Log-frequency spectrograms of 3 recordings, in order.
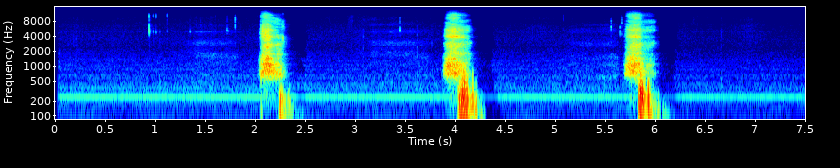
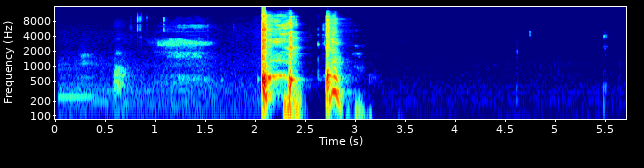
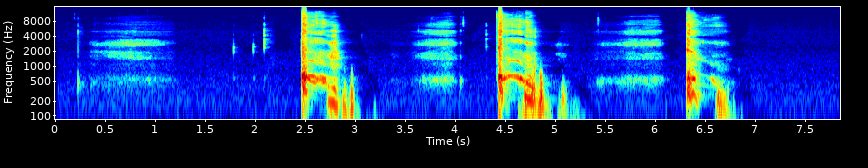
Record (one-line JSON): {"exhalation_length": "7.5 s", "exhalation_amplitude": 26905, "exhalation_signal_mean_std_ratio": 0.24, "cough_length": "5.7 s", "cough_amplitude": 32768, "cough_signal_mean_std_ratio": 0.17, "three_cough_length": "7.9 s", "three_cough_amplitude": 32768, "three_cough_signal_mean_std_ratio": 0.25, "survey_phase": "beta (2021-08-13 to 2022-03-07)", "age": "65+", "gender": "Female", "wearing_mask": "No", "symptom_cough_any": true, "symptom_runny_or_blocked_nose": true, "smoker_status": "Ex-smoker", "respiratory_condition_asthma": false, "respiratory_condition_other": false, "recruitment_source": "REACT", "submission_delay": "1 day", "covid_test_result": "Negative", "covid_test_method": "RT-qPCR", "influenza_a_test_result": "Negative", "influenza_b_test_result": "Negative"}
